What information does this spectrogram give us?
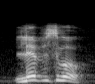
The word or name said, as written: lebsgo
